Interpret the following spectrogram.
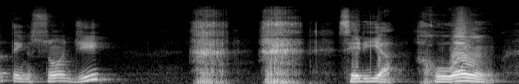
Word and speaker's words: Juan: espanhol/olha pronúncia/tá o J tem som de seria Ruan e se ele poderia se chamar Ruan é com j no Brasil Juan Não não é Juan é Ruan vale então vamos lá continuando nós estamos adjetivando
